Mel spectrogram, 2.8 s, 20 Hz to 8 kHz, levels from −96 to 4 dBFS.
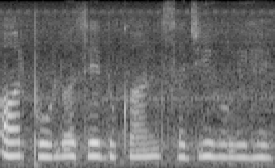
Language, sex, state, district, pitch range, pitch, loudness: Hindi, female, Uttar Pradesh, Lucknow, 220-240 Hz, 230 Hz, -19 LUFS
